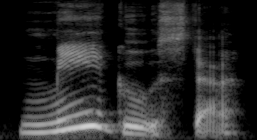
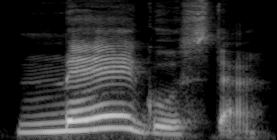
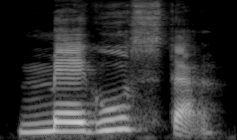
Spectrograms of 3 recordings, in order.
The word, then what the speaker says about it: me gusta: make sure to be careful with how you're pronouncing the indirect object pronoun mei many native english speakers will say me gusta instead of me gusta but this is not correct m e in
